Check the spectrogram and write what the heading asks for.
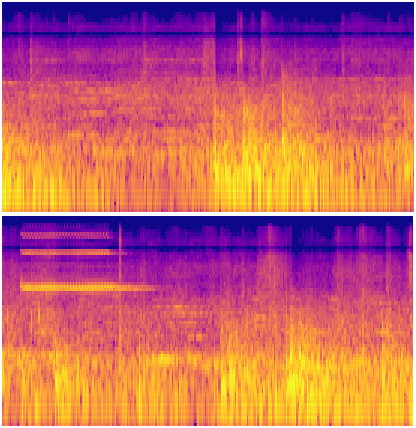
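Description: Music playing over the dull thuds and shuffles of boxers sparring in a ring. About six seconds in, a high steady beep sounds for about a second and a half.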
